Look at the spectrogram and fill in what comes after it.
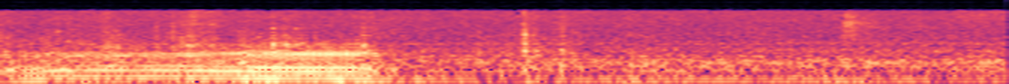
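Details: Awake bulldog snoring with one eye open, a low rattling snort with rough buzzy harmonics for about one and a half seconds, then fading into quieter breathing and faint room noise.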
